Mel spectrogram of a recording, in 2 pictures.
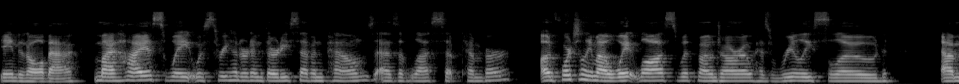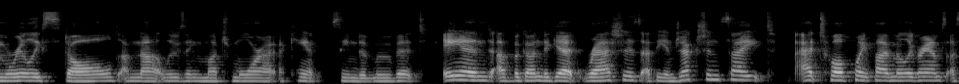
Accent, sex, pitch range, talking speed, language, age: American, female, 155-180 Hz, 160 wpm, English, 30-49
